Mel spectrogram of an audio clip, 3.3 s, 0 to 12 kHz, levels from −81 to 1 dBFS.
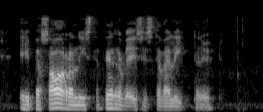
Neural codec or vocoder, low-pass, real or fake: codec, 16 kHz, 16 kbps, FunCodec, trained on LibriTTS, 50 frames a second; 7.2 kHz; fake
